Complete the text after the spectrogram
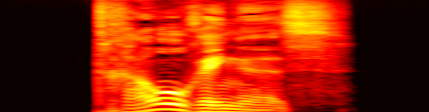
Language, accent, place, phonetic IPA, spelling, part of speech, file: German, Germany, Berlin, [ˈtʁaʊ̯ˌʁɪŋəs], Trauringes, noun, De-Trauringes.ogg
- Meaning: genitive singular of Trauring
